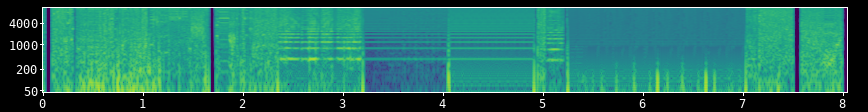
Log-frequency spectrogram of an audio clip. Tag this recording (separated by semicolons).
glitch; lo-fi; loud; noise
